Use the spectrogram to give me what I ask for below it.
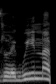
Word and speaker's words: Le Guin: I hope the pronunciation is Le Guin. I mean, I... – Yeah, as far as I'm aware it is, don't worry.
